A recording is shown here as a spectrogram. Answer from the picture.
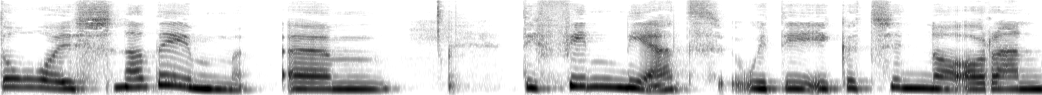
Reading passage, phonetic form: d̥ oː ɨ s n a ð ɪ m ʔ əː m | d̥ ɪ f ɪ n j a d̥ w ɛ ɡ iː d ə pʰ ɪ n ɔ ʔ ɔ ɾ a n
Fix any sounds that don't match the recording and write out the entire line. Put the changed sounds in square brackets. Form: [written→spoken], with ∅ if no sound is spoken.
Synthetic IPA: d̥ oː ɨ s n a ð ɪ m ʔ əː m | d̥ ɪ f ɪ n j a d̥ w ɛ [ɡ→d] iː [d→ɡ] ə [pʰ→tʰ] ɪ n ɔ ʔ ɔ ɾ a n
